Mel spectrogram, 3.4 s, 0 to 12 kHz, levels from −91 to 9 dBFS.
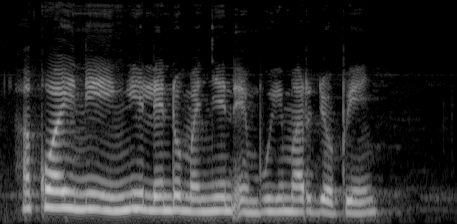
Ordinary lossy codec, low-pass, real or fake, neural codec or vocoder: none; none; real; none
